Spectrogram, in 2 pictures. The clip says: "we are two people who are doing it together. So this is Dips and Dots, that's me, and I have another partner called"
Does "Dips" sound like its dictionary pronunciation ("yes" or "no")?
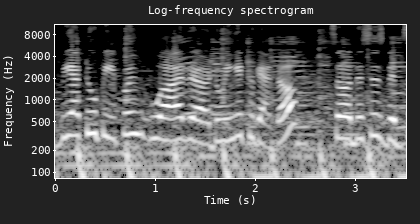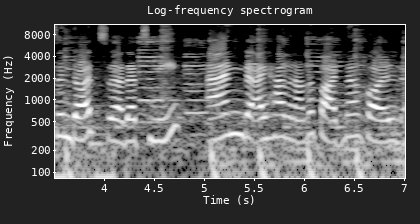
no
